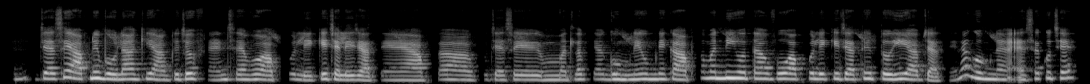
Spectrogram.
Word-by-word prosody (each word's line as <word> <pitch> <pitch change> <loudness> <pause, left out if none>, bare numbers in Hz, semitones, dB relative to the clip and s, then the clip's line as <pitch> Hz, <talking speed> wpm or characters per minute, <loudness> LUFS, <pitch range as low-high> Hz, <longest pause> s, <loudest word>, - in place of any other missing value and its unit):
ज - - -10 0.2
जैसे 265 +4 +1
आपने 275 +1 +4
बोला 245 -2 +3
कि 255 - -1
आपके 215 +2 -3
जो 255 +2 +3
फ्रेंड्स 230 -2 -8
हैं 230 - 0
वो 235 - +2
आपको 210 +1 -2
लेके 205 +1 -1
चले 215 -4 +2
जाते 195 -1 -2
हैं। 200 0 -4
आपका 215 +3 -3
कुछ 220 0 -19
ऐसे 210 +1 -4 0.2
मतलब 210 +3 -4
क्या 240 -1 -9
घूमने-वूमने 235 +1 +1
का 240 -1 0
आपका 220 +7 -5
मन 290 0 +4
नहीं 290 +1 +8
होता 275 -2 +3
वो 260 0 +3
आपको 245 +2 -5
लेके 250 0 0
जाते 235 +2 -1
हैं 265 -1 0
तो 245 -3 +3
ही 245 +2 +4
आप - - -7
जाते 185 0 -4
हैं 225 - -13
ना 415 - -4
घूमने, 245 -7 +2 0.2
ऐसा 220 +4 -6
कुछ 280 +1 -5
है? 300 +2 -1
235 Hz, 225 wpm, -22 LUFS, 210-260 Hz, 0.2 s, नहीं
